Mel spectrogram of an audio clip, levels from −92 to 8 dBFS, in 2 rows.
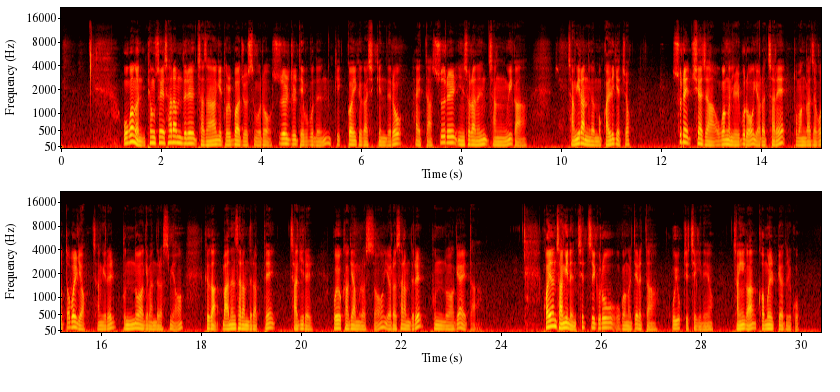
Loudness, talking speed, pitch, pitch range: -28 LUFS, 310 characters per minute, 105 Hz, 90-125 Hz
